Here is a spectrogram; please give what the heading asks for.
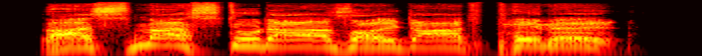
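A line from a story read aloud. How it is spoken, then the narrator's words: Shout right at ear. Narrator (German): eine Stimme an ihrem Ohr schrie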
